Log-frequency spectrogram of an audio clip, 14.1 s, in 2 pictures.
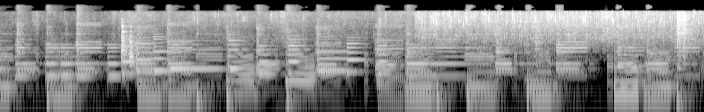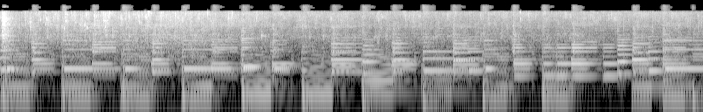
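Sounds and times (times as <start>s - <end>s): background music with steady beat: 0.0s - 4.8s
liquid sizzling in hot pan: 1.1s - 14.0s.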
